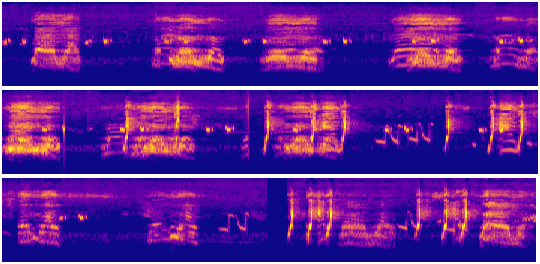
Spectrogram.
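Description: A female common quail gives harsh, buzzy paired notes about once a second, becoming quicker and more scattered toward the end.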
